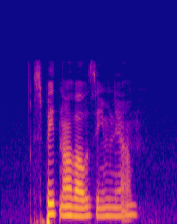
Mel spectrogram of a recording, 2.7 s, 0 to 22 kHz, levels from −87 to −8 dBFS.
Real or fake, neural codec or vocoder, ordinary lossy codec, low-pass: real; none; none; 7.2 kHz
